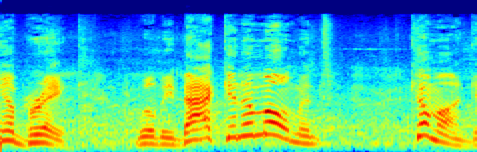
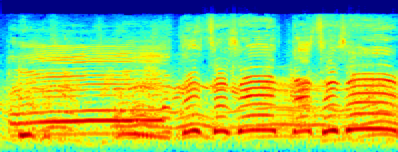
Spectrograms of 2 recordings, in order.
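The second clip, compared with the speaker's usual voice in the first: higher, rising with excitement; excited; 8 semitones higher than usual. Acted. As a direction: call the climax like a hyped host. Announcer at the match's climax.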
